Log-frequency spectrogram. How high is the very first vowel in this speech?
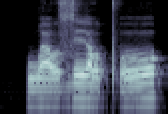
low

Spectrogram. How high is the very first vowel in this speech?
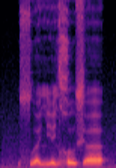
low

